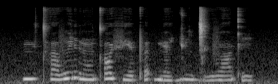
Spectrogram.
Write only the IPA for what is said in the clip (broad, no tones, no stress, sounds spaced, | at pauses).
mʲ u tʰ ʌ v ĩ r ũ tʼ ɔ fʲ ɛ pʼ ə ʔ bʲ ɑ̃ j ɟ u ŋ ɡ͡ǀ i v ɑ̃ kʼ i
